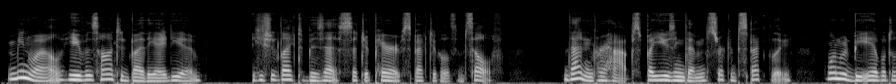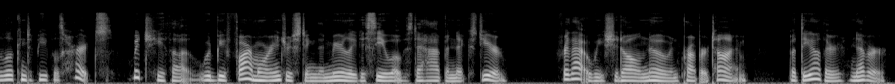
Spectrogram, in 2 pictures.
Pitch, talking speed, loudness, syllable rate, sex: 190 Hz, 210 wpm, -19 LUFS, 5.9 syllables/s, female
